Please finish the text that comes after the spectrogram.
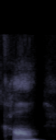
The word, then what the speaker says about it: chol: call also shows up so it's c h l call pronounced call if you're listening call also shows up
